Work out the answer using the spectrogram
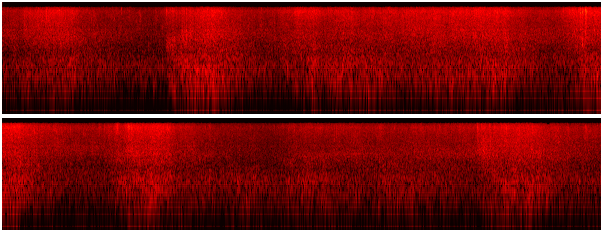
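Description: Water rushing and splashing, swelling in surges that each last about a second, every one to four seconds.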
